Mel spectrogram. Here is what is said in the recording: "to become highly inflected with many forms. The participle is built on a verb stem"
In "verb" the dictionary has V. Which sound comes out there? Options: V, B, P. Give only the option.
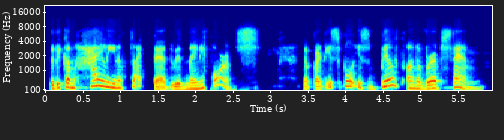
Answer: V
